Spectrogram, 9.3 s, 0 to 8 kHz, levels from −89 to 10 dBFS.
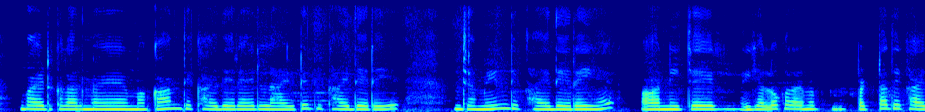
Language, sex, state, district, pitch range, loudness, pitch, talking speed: Hindi, female, Bihar, Jahanabad, 230-245 Hz, -38 LUFS, 235 Hz, 170 wpm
